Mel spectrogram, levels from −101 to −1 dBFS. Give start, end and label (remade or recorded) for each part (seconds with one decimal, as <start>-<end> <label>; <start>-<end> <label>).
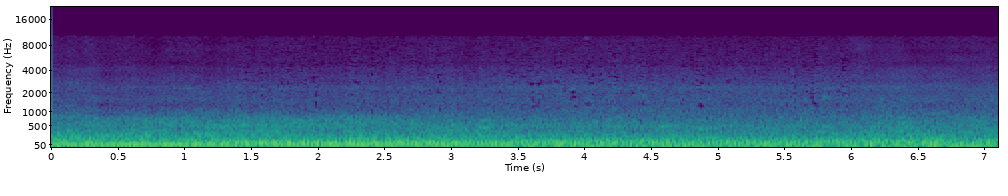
0.0-1.4 remade; 1.4-6.1 recorded; 6.1-7.1 remade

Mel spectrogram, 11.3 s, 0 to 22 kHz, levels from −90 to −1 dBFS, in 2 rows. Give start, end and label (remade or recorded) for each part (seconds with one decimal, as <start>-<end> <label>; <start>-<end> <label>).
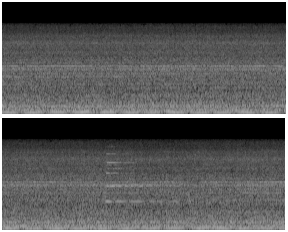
0.0-9.3 recorded; 9.3-10.5 remade; 10.5-11.3 recorded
